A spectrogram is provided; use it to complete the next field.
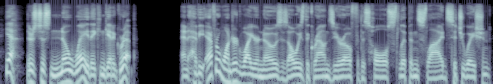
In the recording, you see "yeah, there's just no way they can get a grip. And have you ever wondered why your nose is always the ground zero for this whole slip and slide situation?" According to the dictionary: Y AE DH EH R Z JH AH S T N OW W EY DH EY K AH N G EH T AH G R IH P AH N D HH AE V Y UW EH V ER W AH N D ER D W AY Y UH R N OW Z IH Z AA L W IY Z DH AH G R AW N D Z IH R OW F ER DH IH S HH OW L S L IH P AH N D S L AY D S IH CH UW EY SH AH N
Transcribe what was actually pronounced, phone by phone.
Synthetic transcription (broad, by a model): Y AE DH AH R Z JH AH S T N OW W EY DH EY K N G EH T AH G R IH P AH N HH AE V Y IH EH V ER W AH N D ER D W AY Y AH R N OW Z IH Z AA L W IY Z DH AH G R AW N D Z IH R OW F ER DH IH S HH OW L S L IH P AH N S L AY D S IH CH UW EY SH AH N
